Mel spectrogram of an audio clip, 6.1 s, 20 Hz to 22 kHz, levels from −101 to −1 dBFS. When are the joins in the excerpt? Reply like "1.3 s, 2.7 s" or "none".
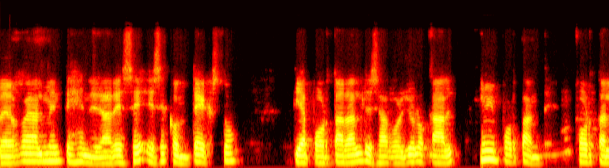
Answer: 4.8 s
